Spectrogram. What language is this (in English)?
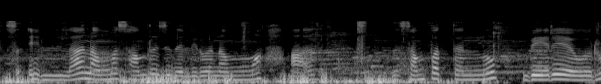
Kannada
